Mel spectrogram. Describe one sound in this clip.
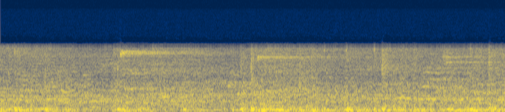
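A basketball bounces with dull thumps on the court.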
